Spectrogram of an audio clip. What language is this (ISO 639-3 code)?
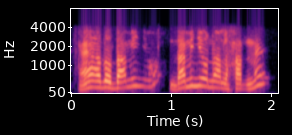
sat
